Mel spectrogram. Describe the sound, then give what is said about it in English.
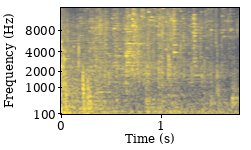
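A chandelier crashes down beside Hitler, with glass shattering in a dense, bright cascade of breaking and tinkling shards that keeps rattling steadily for a couple of seconds, fairly loud, with no voices. “At one point, Hitler is pulled out of harm's way, in the nick of time, as a chandelier comes crashing down.”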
